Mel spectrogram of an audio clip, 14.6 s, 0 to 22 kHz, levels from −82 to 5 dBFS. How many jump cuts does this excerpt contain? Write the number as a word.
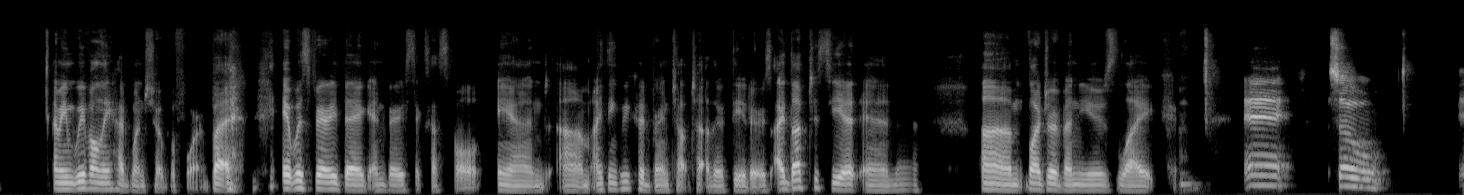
one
